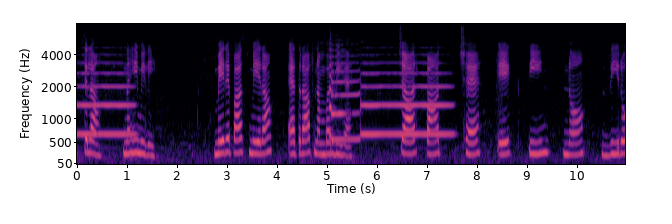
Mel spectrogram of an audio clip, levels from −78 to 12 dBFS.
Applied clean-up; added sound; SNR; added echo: none; Trumpet; 4 dB; none.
